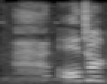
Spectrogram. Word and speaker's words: Aldrich: oh Aldridge but alri aldri is the French pronun French pronunciation of it so it's not wrong it's not wrong at all um halflight is a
